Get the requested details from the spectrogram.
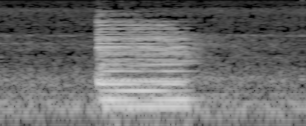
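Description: A musical chord rings out briefly in a large hall.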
